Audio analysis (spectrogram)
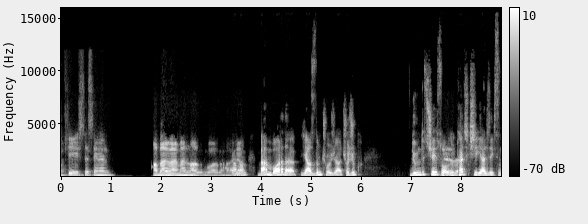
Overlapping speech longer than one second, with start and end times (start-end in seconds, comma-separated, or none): none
